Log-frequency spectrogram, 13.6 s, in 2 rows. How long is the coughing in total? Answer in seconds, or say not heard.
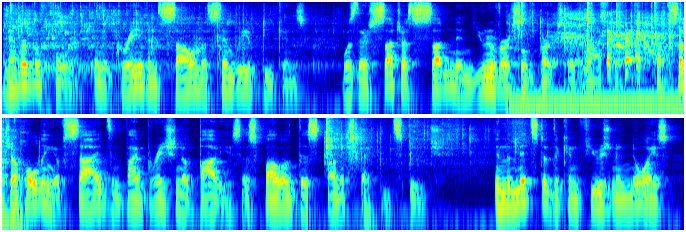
2 s.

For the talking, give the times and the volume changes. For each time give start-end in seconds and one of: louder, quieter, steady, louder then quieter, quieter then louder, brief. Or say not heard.
0.0-13.5 steady.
